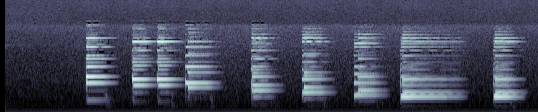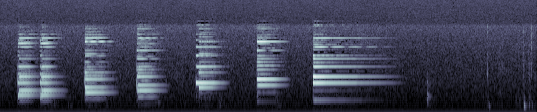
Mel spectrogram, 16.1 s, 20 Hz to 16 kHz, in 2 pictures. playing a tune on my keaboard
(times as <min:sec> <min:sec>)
0:01.3 0:14.1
